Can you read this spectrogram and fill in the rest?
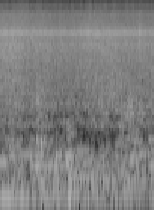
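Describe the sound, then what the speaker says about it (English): Meat and garlic cauliflower rice sizzle steadily in a pan, a dense, continuous frying hiss with no talking. "So our meats are cooking. That cauliflower rice is pretty much done."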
